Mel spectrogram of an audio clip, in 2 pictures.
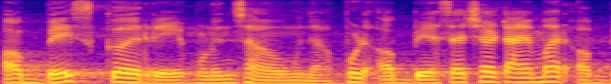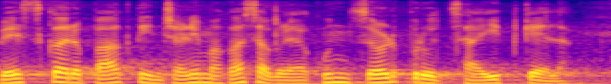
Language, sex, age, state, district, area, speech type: Goan Konkani, male, 18-30, Goa, Bardez, urban, spontaneous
